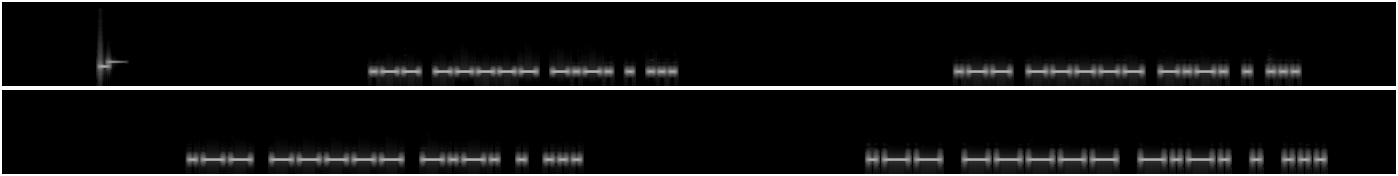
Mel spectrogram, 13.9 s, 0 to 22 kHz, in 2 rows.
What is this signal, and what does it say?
Morse code, heard as a keyed tone, about 38 wpm, 700 Hz. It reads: W0CES W0CES W0CES W0CES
